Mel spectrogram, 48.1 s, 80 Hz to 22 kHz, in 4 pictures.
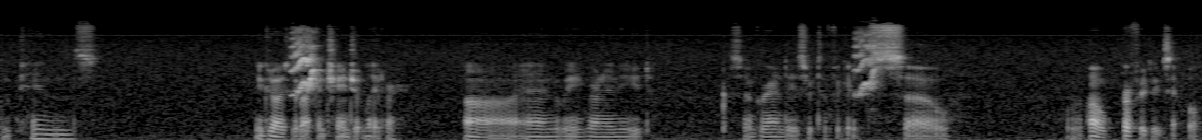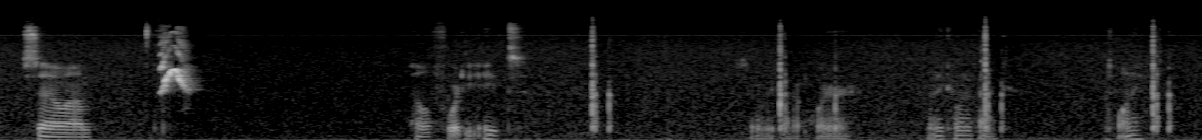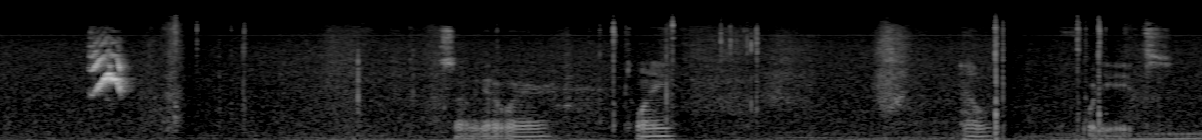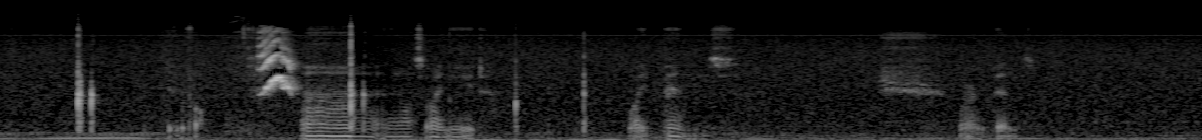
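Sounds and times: bird whistled chirp: 0:13.6 - 0:14.0, 0:24.9 - 0:25.4, 0:38.6 - 0:39.1.

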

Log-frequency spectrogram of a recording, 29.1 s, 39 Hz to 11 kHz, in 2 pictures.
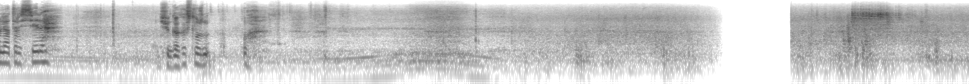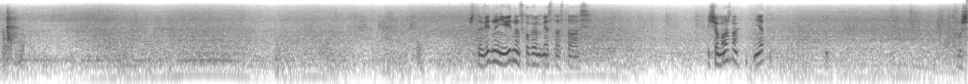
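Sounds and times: pickup truck engine revving: 0:00.8 - 0:08.3, 0:14.2 - 0:19.8.

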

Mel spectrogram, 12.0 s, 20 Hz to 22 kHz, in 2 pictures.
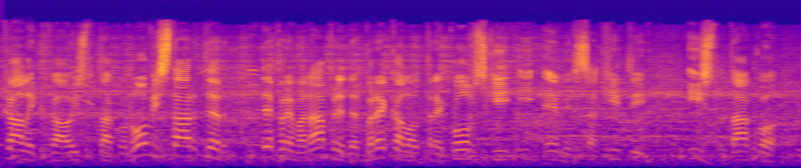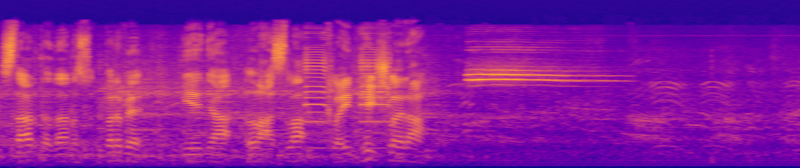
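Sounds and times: stadium ambience: 0:00.0 - 0:12.0
referee whistle blast: 0:09.5 - 0:10.7.

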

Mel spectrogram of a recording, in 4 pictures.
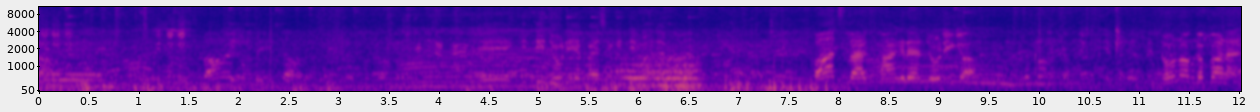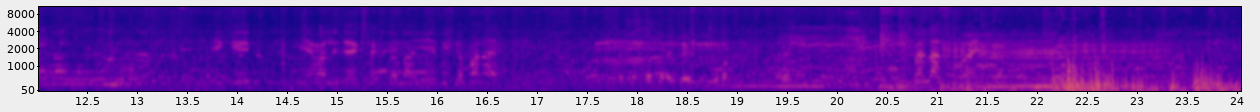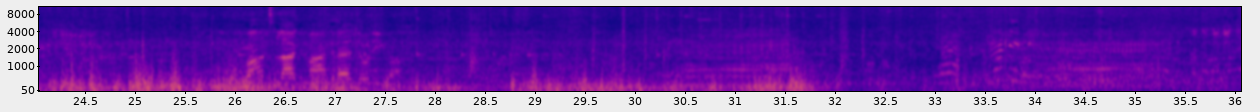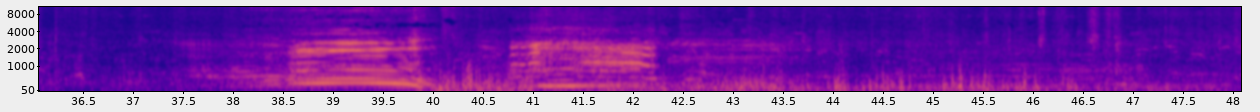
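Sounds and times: cows mooing: 0:17.6 - 0:20.4, 0:21.0 - 0:23.6, 0:30.4 - 0:31.7, 0:34.1 - 0:35.4, 0:37.5 - 0:40.1, 0:40.8 - 0:43.7
cow mooing: 0:37.5 - 0:40.0, 0:40.8 - 0:43.7.

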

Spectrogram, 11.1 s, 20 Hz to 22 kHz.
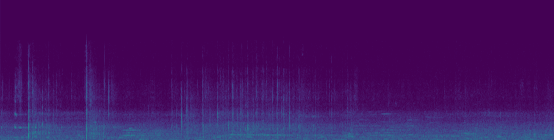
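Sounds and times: voices in a hall: 0:00.0 - 0:11.0
shoe squeaks: 0:00.2 - 0:01.4.

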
